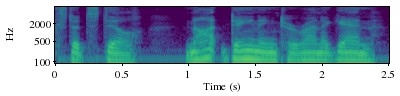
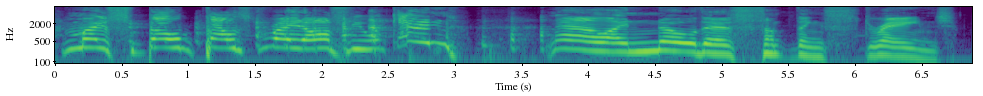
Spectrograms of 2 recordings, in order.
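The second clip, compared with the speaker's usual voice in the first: loud, high, slow melodramatic cry; exclaiming; 14 semitones higher, 10 dB louder, much slower than usual. Acted. Magician whose spell bounced off his rival, exclaiming. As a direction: declaim it at full theatrical pitch. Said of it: "Trent exclaimed".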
